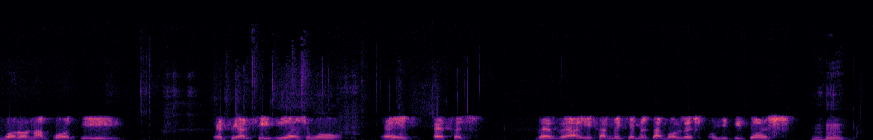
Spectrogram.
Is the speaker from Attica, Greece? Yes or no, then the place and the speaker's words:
no; Kilkis, Central Macedonia, Greece; Εγώ είμαι από ένα χωριό που δεν έχει σχέση με τη θάλασσα. Είμαι από το Κιλκής στην ουσία.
